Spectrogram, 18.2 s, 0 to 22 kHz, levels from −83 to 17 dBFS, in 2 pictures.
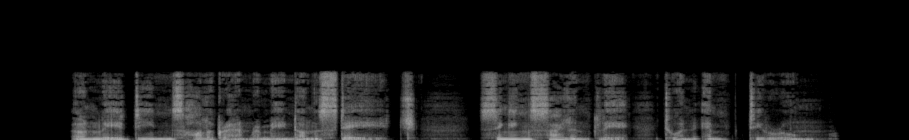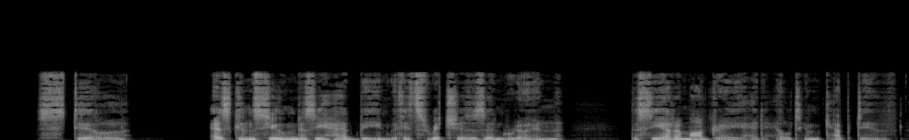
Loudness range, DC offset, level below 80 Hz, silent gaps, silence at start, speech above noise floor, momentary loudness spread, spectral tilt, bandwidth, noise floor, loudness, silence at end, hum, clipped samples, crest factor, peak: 8 LU; under 0.1%; -48 dBFS; 8.43-9.40 s; 0.7 s; 60 dB; 13 LU; -4.5 dB/octave; 11 kHz; -84 dBFS; -25 LUFS; 0.15 s; none; under 0.1%; 24 dB; -2 dBFS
